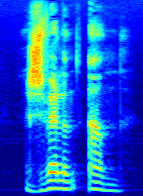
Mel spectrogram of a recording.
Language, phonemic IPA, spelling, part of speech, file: Dutch, /ˈzwɛlə(n) ˈan/, zwellen aan, verb, Nl-zwellen aan.ogg
- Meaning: inflection of aanzwellen: 1. plural present indicative 2. plural present subjunctive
